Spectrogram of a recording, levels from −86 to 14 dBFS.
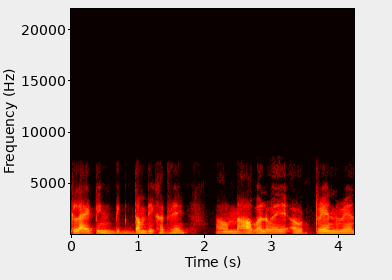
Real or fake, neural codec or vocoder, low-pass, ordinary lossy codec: fake; codec, 24 kHz, 0.9 kbps, WavTokenizer, small release; 7.2 kHz; Opus, 16 kbps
